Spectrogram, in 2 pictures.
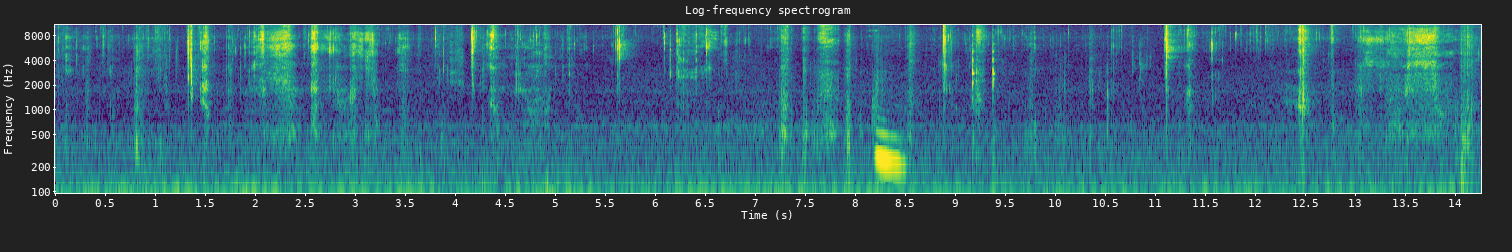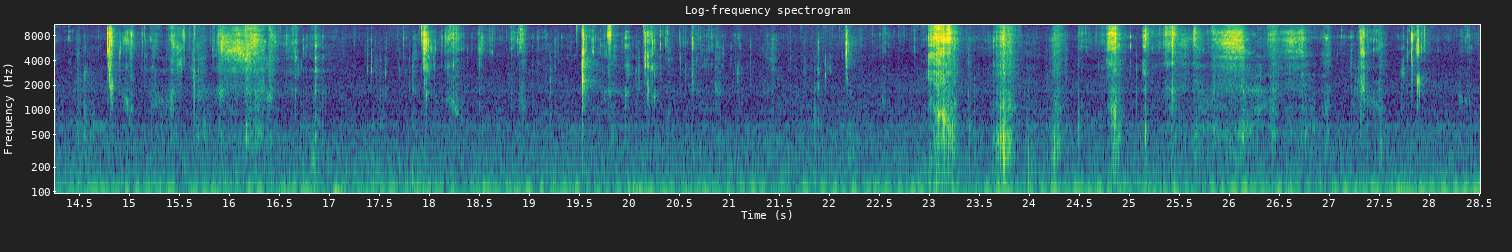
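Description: Close-up chewing and crunching of a raw vegetable salad (cabbage, bean sprouts, carrot, lettuce) with crackers: many small wet crunches and bites, continuous throughout.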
